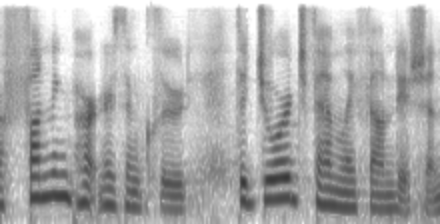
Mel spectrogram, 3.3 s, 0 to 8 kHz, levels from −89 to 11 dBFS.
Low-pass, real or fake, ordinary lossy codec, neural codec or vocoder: 7.2 kHz; fake; AAC, 48 kbps; codec, 16 kHz, about 1 kbps, DyCAST, with the encoder's durations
